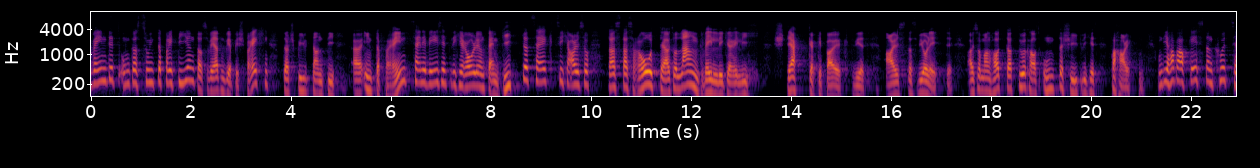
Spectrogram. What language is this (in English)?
German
